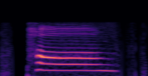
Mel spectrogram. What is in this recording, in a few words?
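"pong3", Cantonese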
